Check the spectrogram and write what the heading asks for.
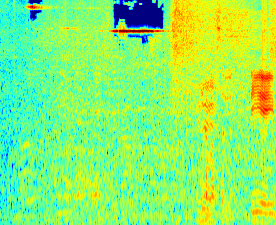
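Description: A city bus pulling in close by, its engine and tyre noise swelling over the first few seconds. Voices come in near the end.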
